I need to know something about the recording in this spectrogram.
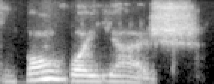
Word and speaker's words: bon voyage: all these days with saying uh bon voyage or something. No, it's bon voyage.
